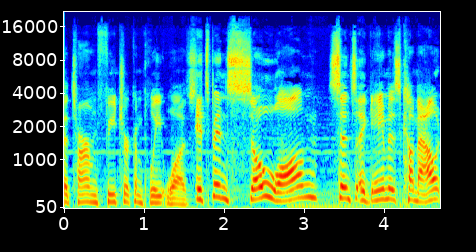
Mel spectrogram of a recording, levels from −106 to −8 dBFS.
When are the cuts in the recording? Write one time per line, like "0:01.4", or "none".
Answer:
0:01.6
